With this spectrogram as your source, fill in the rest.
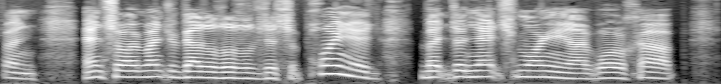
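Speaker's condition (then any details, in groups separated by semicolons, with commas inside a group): Oral cancer, half tongue removed, partial glossectomy; survivor, about 25 years since diagnosis, failed hip graft, jaw bar loosened and removed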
